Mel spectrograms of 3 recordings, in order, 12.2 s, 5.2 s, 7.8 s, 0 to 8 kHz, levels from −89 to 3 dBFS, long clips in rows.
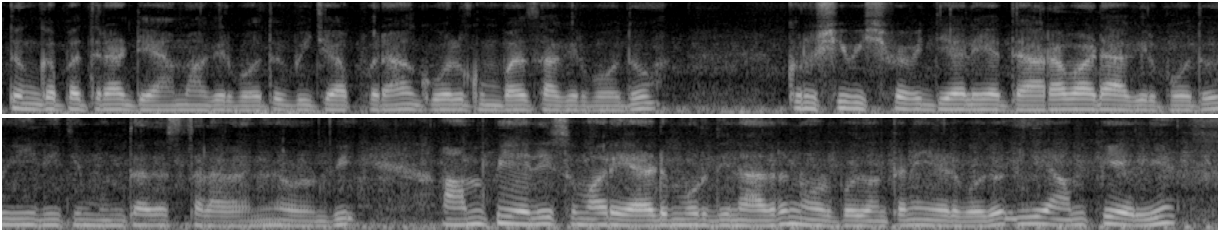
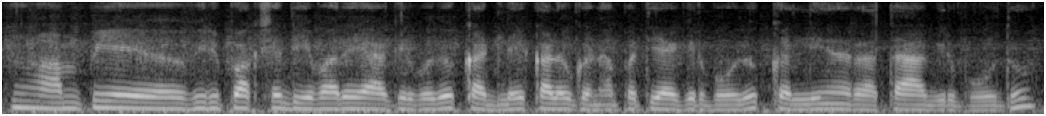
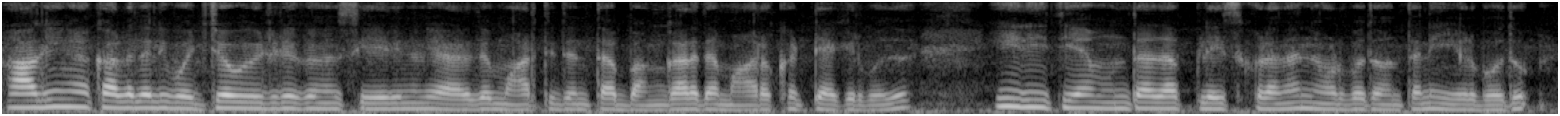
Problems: none marked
